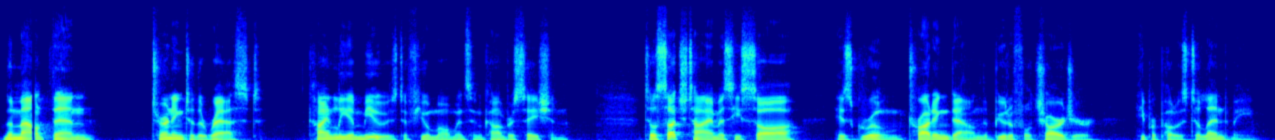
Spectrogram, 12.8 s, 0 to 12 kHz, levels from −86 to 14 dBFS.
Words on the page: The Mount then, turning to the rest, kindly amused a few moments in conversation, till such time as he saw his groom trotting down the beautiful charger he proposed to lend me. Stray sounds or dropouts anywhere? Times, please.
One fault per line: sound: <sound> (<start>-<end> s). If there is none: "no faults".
sound: dropout (0.3-0.3 s)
